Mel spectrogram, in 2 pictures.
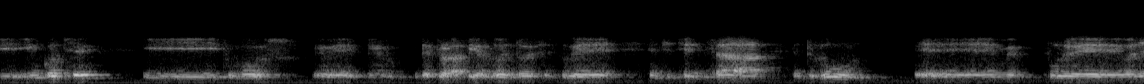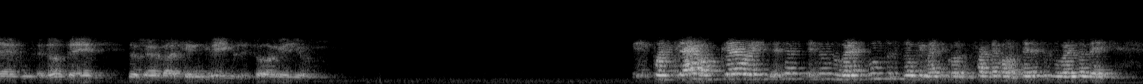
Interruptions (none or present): none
